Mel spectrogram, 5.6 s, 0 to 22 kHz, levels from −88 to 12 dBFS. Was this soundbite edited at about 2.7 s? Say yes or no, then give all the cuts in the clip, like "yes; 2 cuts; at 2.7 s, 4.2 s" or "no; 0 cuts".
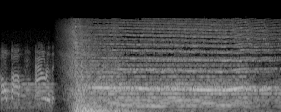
no; 1 cut; at 1.1 s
